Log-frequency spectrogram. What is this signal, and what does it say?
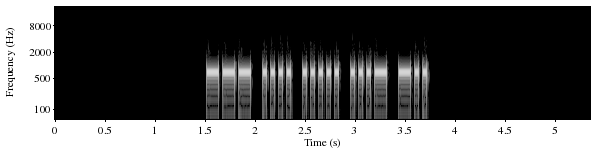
Morse code, heard as a keyed tone, about 30 wpm, 700 Hz. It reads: OH5VD
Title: DXCC-100 Call Signs - 5 Characters - 30wpm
